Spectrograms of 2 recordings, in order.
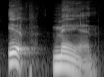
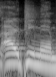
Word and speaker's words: Ip Man: you watch it man who ip man that's how you say it ifp i thought it was iep man but it's yeah i oh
